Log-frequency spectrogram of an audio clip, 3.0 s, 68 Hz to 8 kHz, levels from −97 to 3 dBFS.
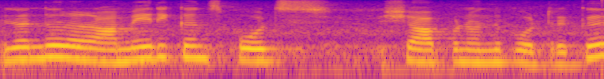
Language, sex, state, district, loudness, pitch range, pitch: Tamil, female, Tamil Nadu, Kanyakumari, -14 LUFS, 195-240 Hz, 210 Hz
